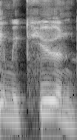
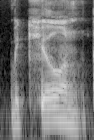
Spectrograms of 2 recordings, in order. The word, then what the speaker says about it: McKeown: They say McKeown, but it's actually McKeown, as we say in Ireland. – McKeown. – Yeah, McKeown. That's it, yeah. The other girl, Emma McKeown, she's McKeown, but... – Yes. – Keely is spelt different, so we say McKeown in Ireland.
